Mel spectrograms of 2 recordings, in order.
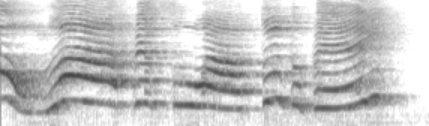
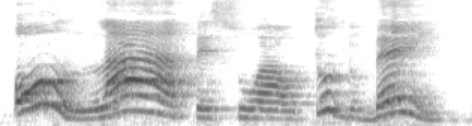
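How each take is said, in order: First: It is said in a put-on character voice. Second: It is said in a normal, natural voice. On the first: The puppet is doing the greeting. "Agora a Lilica" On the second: The presenter is greeting in person. "Eu vou cumprimentar vocês"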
